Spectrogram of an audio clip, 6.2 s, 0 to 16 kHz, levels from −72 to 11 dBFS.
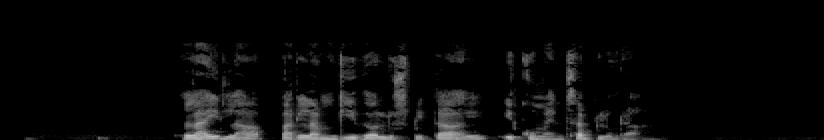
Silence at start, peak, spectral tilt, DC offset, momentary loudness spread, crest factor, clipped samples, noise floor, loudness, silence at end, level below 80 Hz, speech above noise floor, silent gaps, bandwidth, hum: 1.35 s; -2 dBFS; -6 dB/octave; under 0.1%; 11 LU; 20 dB; under 0.1%; -71 dBFS; -21 LUFS; 1.4 s; -72 dBFS; 50 dB; none; 11.5 kHz; none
